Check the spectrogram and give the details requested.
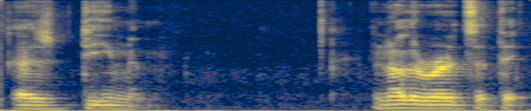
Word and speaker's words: Daemon: in English demon spelled D AE ignores that and it should always be pronounced as demon with Without Really exception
